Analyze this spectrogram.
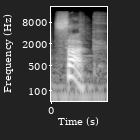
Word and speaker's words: bsags: Like in this verb that looks like besags, B is a prefix and the S is a suffix, so you can just concentrate on getting these middle letters right. Suck, maybe. Okay, and now you're thinking,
